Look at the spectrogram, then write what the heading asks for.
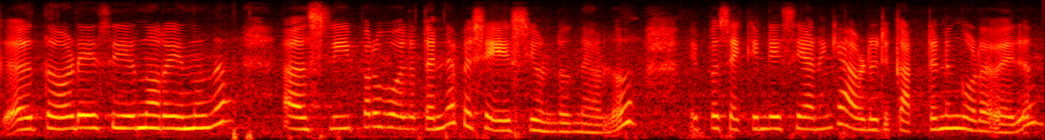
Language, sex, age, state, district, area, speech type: Malayalam, female, 18-30, Kerala, Thiruvananthapuram, urban, spontaneous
